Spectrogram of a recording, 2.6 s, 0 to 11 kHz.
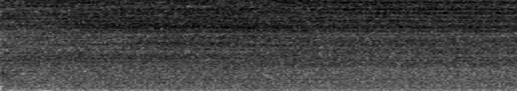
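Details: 2005 Duramax LLY diesel truck, engine off, boost tester feeding shop air into intake plumbing during pre-tune inspection: constant sharp hiss of escaping air; significant boost leak.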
